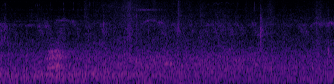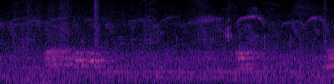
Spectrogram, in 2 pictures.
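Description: Faint chirping of small birds, repeated short chirps that come thicker in the second half, with three brief louder calls about a second in, around six seconds and near nine seconds.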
